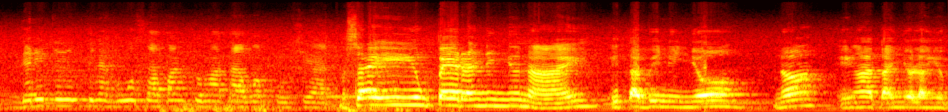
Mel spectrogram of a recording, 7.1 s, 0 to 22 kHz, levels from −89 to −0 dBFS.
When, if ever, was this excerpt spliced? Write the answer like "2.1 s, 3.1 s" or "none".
2.5 s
